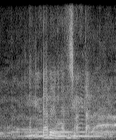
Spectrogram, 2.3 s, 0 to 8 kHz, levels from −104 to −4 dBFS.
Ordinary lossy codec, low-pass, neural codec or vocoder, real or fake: none; none; codec, 16 kHz, 4 kbps, FreqCodec, smaller model; fake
